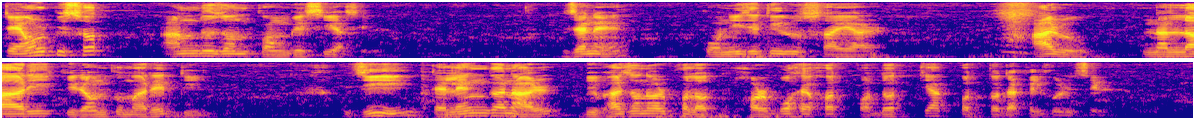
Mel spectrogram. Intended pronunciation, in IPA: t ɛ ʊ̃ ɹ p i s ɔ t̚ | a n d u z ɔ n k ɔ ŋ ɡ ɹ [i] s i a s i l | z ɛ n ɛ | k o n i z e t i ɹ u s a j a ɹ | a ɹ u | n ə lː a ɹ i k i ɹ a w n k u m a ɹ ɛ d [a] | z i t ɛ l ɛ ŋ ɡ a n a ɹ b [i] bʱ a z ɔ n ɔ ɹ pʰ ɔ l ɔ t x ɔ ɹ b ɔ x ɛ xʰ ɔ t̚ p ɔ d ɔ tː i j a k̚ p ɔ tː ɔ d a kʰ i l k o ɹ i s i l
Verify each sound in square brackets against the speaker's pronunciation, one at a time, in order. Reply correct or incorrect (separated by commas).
incorrect, incorrect, correct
